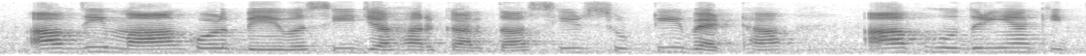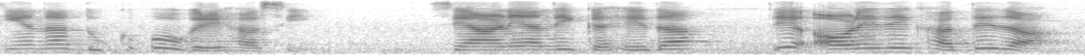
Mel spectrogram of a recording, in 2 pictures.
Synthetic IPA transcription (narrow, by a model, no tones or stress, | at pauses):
aːp̚d̪iːmãːkoːɭbeːʋəsiːd͡ʒaːɦəɾkəɾd̪aːsiːɾsʊʈːiːbɛːʈʰaː | aːpɦoːd̪ɾɪjãːkiːt̪ɪjãːd̪aːd̪ʊkʰpoːɡɾeːɦaːsiː | sɪaːɽ̃jãːd̪iːkəɦeːd̪aː | t̪eːʔɔːɭeːd̪eːkʰaːd̪eːd̪aː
